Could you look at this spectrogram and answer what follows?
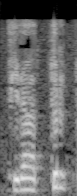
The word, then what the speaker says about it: ピラトゥル: うん、ピラなので、まあ、ピラトゥルというのが元の形です。ではですね、発音してみましょう。ピラトゥル。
